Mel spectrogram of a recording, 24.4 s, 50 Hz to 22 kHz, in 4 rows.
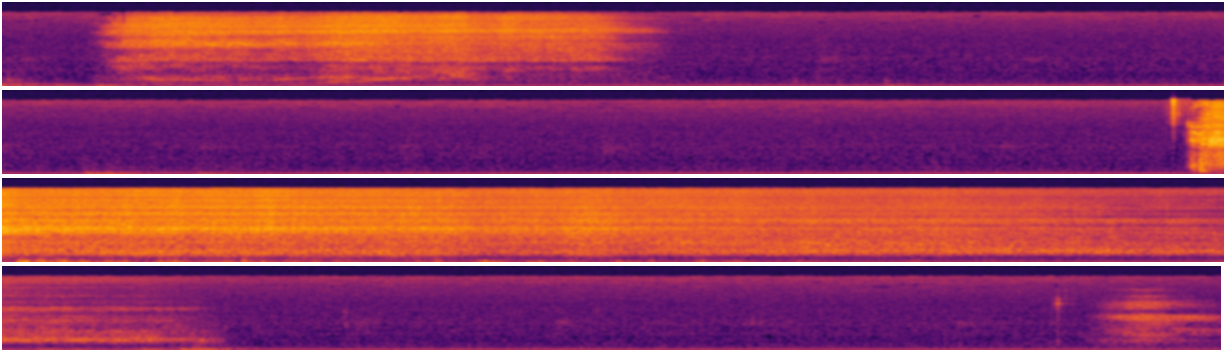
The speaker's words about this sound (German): lass uns zu Beginn von dieser Podcast-Folge einfach mal eine ganz, ganz kurze Atemübung machen. Und zwar atmen wir jetzt 4 Sekunden ein, dann halten wir unseren Atem für 7 Sekunden, atmen 8 Sekunden aus und halten wieder für 4 Sekunden. Los geht's.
